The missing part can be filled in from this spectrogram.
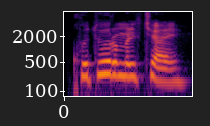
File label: "qutur", Archi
